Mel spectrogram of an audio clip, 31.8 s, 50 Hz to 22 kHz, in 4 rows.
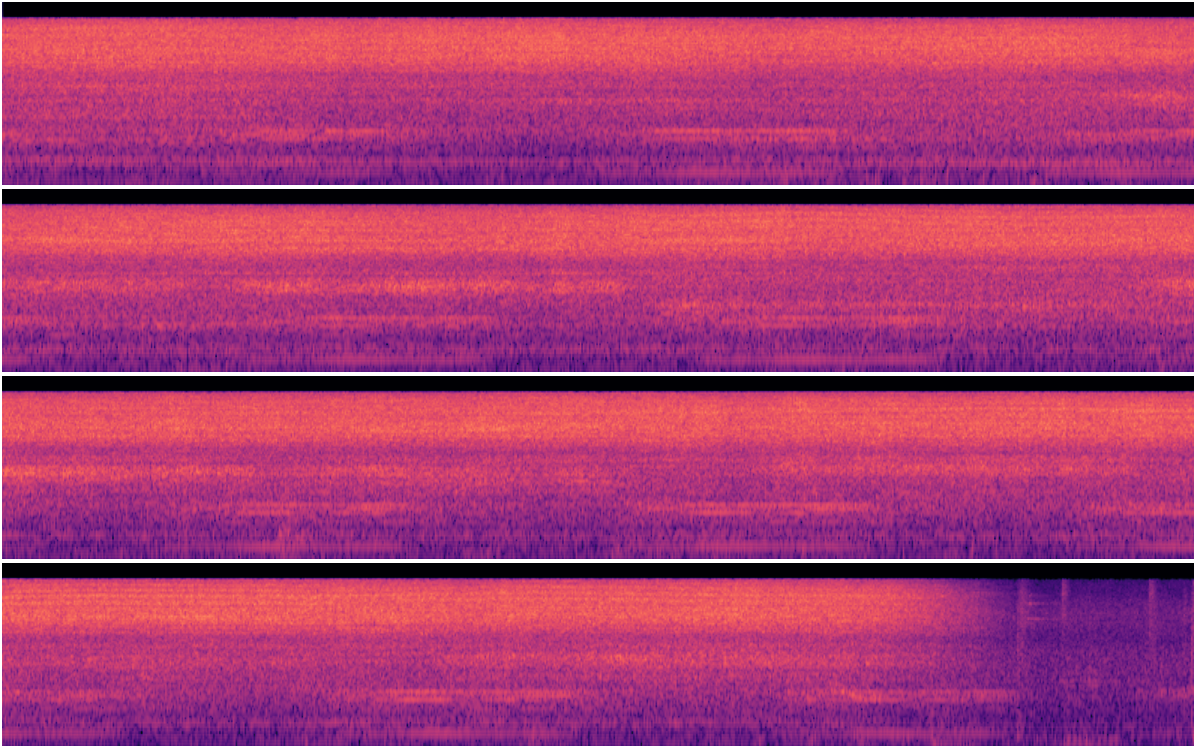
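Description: Tormach 1100M CNC mill cutting an aluminium plate: the spindle and end mill run under a steady hiss. A humming tone comes and goes every two to three seconds as the cutter works around the contour.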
